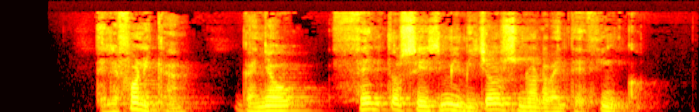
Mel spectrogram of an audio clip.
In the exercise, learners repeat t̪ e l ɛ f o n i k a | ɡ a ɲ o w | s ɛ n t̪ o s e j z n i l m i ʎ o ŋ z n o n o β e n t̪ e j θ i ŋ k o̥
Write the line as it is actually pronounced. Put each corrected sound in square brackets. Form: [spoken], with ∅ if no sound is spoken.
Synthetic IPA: t̪ e l [e] f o n i k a | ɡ a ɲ o w | [θ] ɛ n t̪ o s e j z [m] i l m i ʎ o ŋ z n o n o β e n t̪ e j θ i ŋ k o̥

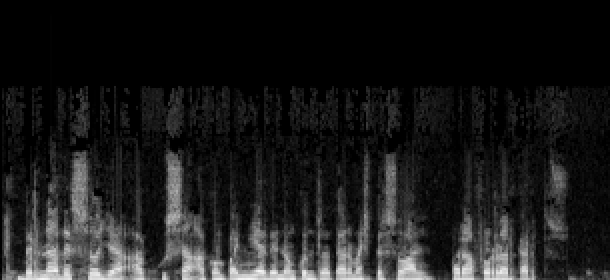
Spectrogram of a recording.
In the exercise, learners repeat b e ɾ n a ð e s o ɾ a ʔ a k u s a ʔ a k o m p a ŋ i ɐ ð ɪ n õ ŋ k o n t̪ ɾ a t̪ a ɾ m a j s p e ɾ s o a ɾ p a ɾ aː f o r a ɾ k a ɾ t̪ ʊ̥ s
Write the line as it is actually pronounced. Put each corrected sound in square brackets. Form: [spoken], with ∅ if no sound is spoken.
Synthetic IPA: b e ɾ n a ð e s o [ʎ] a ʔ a k u s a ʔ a k o m p a [ɲ] i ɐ ð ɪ n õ ŋ k o n t̪ ɾ a t̪ a ɾ m a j s p e ɾ s o a [l] p a ɾ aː f o r a ɾ k a ɾ t̪ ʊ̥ s

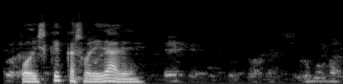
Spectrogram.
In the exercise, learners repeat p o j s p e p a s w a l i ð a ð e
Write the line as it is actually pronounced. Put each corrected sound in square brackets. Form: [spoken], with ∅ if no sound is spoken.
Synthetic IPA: p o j s [k] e [k] a s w a l i ð a ð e

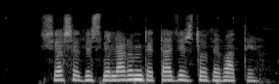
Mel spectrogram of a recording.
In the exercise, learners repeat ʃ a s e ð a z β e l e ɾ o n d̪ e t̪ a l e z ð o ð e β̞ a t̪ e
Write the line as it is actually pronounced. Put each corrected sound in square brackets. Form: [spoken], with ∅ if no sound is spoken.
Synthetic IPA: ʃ a s e ð [e] z β e l [a] ɾ o n d̪ e t̪ a [ʎ] e z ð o ð e β̞ a t̪ e

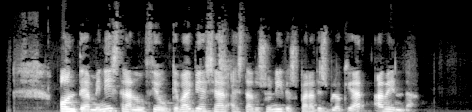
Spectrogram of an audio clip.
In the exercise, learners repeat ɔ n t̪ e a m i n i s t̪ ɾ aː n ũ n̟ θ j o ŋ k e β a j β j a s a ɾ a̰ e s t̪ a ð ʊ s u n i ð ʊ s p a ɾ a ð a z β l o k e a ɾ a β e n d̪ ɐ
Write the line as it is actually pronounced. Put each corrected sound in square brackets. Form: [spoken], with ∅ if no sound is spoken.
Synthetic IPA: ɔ n t̪ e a m i n i s t̪ ɾ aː n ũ n̟ θ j o ŋ k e β a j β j a [ʃ] a ɾ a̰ e s t̪ a ð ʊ s u n i ð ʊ s p a ɾ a ð [e] z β l o k e a ɾ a β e n d̪ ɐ

